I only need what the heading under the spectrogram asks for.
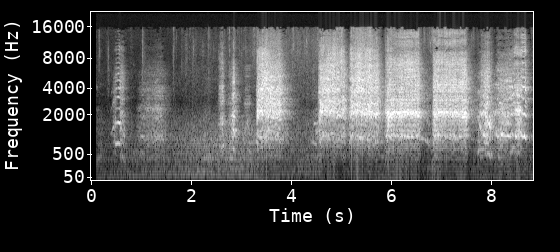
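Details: Sulphur-crested cockatoo, a large white cockatoo, giving loud harsh broadband screeches in a rapid series of long bursts with short gaps, after a few fainter rasping notes at the start.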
